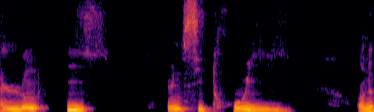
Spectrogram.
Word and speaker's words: citrouille: d'accord dont bien sûr on utilise beaucoup de citrouilles pour halloween mais attention aussi avec la prononciation ici on prononce à l'eau ni une citrouille on ne prononce pas le elle d'accord on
